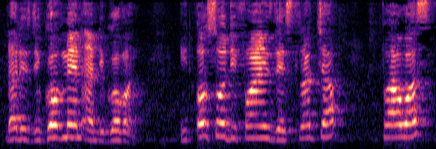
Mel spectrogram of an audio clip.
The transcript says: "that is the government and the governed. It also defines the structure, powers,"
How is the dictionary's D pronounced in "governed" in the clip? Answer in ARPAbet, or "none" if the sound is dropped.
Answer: none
